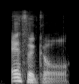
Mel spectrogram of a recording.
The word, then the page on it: ethical: British English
